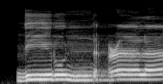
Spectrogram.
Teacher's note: dhamma tanwin bertemu ain, idhar, halki dibaca jelas tanpa mendengung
